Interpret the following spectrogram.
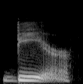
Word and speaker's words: beer: to a low position to curl back for the r is what creates an invisible y beer it's not exactly totally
